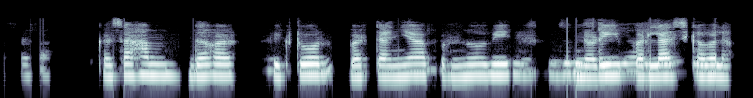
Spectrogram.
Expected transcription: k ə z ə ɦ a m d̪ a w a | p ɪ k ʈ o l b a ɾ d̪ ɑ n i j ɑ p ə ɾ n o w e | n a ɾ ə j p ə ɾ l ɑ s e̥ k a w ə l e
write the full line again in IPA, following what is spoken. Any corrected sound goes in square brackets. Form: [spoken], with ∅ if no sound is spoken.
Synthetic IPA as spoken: k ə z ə ɦ a m d̪ a [ɣ] a | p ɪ k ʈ o [ɾ] b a ɾ [t̪] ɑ n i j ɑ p ə ɾ n o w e | n a [ɽ] ə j p ə ɾ l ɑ s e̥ k a w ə l [a]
